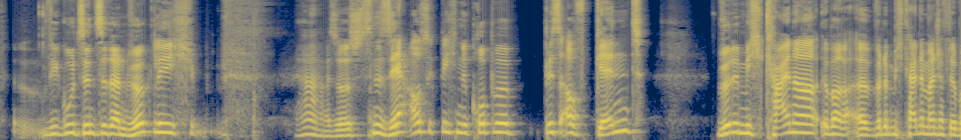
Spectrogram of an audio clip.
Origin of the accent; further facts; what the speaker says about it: Baden-Württemberg, Germany; da bin ich Schwabe.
